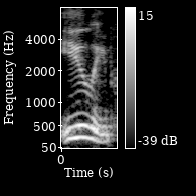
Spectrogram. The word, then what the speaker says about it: Ehle: you're talking and because in my my brain i had always pronounced it eel it's actually eeli yes and you know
